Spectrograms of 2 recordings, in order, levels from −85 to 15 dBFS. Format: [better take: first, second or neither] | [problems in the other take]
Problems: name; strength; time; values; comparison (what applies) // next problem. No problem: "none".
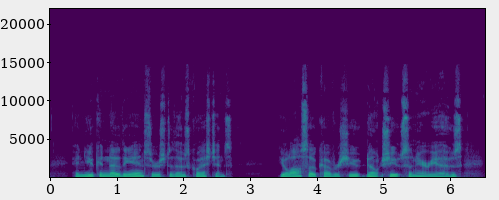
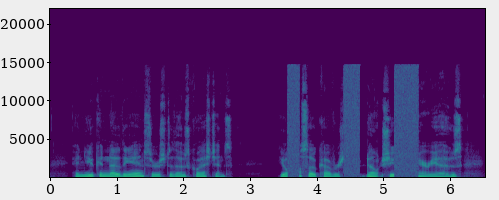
first | audio cutting out; filled with static; at 3.5 s, at 4.5 s and at 5 s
